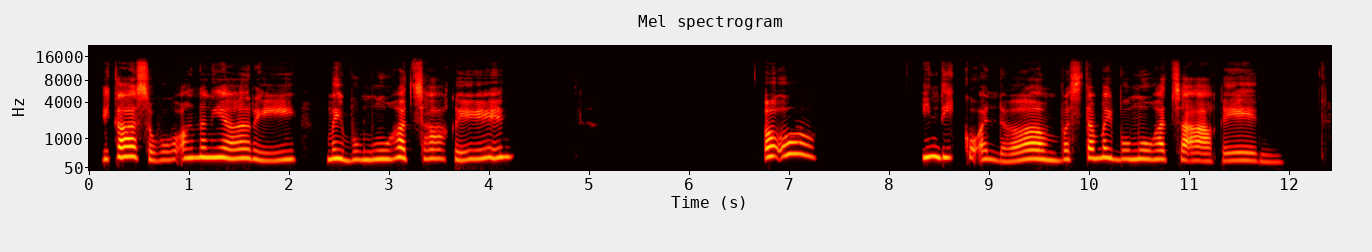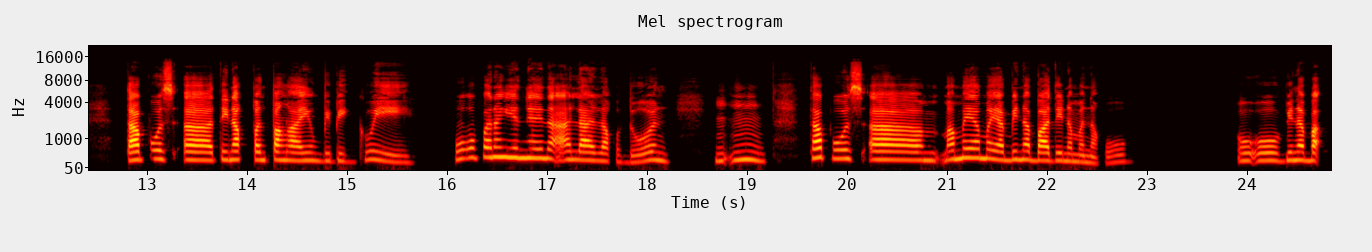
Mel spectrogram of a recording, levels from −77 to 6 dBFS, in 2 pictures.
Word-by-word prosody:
Eh, 255 - -4
kaso 315 -6 +6 0.3
ang 295 +2 -3
nangyari, 275 -6 0 0.3
may 275 +1 +1
bumuhat 255 +5 -2
sa 275 0 -1
akin. 285 +6 -2 2.5
Oo. 350 +2 +1 1.1
Hindi 310 -1 0 0.2
ko - - -5
alam 240 +1 0
basta 260 +3 0
may 295 +1 -1
bumuhat 260 -1 -4
sa 215 -3 +3
akin. 210 -4 -6 0.8
Tapos 240 +3 +5
ah 230 -1 +6
tinakpan 245 0 +1
pa 235 -1 +3
nga 225 -1 +3
yung 225 0 -4
bibig 210 -3 -8
ko 250 +2 -11
eh. 185 -8 -4 0.4
Oo 280 +4 -7
parang 315 +1 0
'yon 300 -2 -1
nga 285 -1 +1
naalala 235 -5 +1
ko 190 - -18
do'n, 200 +5 -8 0.5
mm. 230 0 -9 0.4
Tapos 275 -3 +3
um, 235 -2 +4
mamaya-maya 270 0 +1
binaba 240 -1 +2
din 220 -2 -3
naman 190 -2 -7
ako. 170 +5 -16 1.1
Oo, 220 +1 -6
binaba 230 -1 +2
245 Hz, 105 wpm, -24 LUFS, 225-275 Hz, 2.5 s, kaso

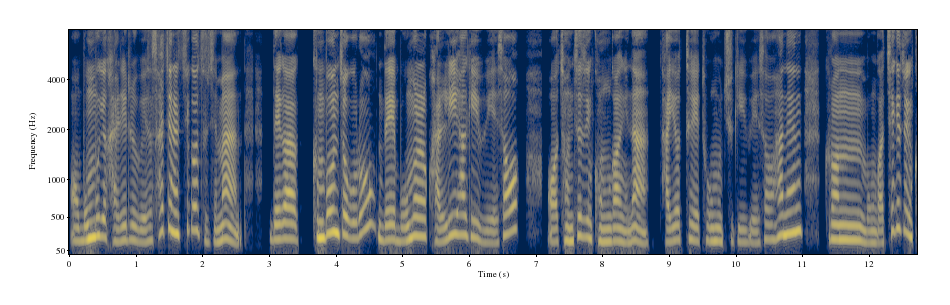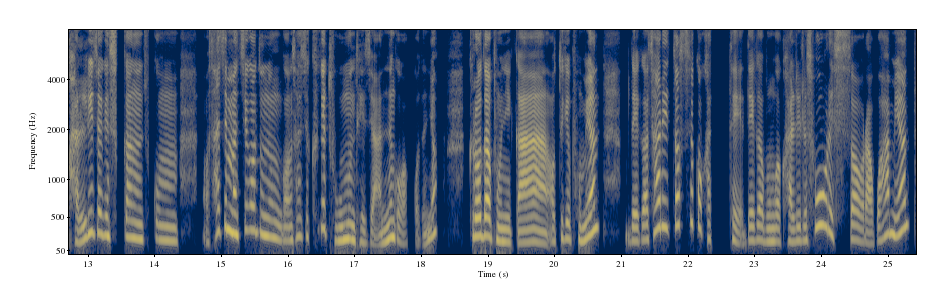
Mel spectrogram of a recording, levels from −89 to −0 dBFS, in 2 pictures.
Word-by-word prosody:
어 180 - -4
몸무게 225 +6 +5
관리를 185 -2 -4
위해서 165 +3 -5
사진을 300 - +3
찍어 320 +2 -2
두지만 180 - 0 0.4
내가 205 0 +3 0.2
근본적으로 275 - +4
내 195 0 +3
몸을 220 +8 +2
관리하기 225 +3 0
위해서 160 - 0 0.4
어 170 0 -1
전체적인 205 +6 -1
건강이나 170 -2 0 0.2
다이어트에 185 +2 -2
도움을 180 -1 -4
주기 165 -2 -7
위해서 160 +7 -7
하는 275 +8 +3 0.3
그런 195 -2 +2
뭔가 155 0 -4
체계적인 315 - 0
관리적인 255 - +1
습관은 220 -2 0
쪼끔 190 -3 -6 0.4
어 - - -15
사진만 305 -3 +2
찍어두는 265 - -2
건 185 0 -5
사실 235 +2 -7
크게 345 +7 -2
도움은 190 0 -1
되지 160 -3 -10
않는 185 +10 -1
것 195 -5 -3
같거든요? 155 - -7 0.5
그러다 245 +1 +6
보니까 165 -4 +2
어떻게 210 +4 -4
보면 215 - +2 0.4
'내가 185 +2 -2
살이 355 - +1
쪘을 390 +3 -2
것 350 - 0
같아. 210 -8 -10 0.5
내가 185 +1 -2
뭔가 175 0 -3
관리를 180 +2 -5
소홀 370 - +1
했어.'라고 185 - -2
하면 275 +6 +1
200 Hz, 320 characters per minute, -23 LUFS, 175-260 Hz, 0.5 s, 그러다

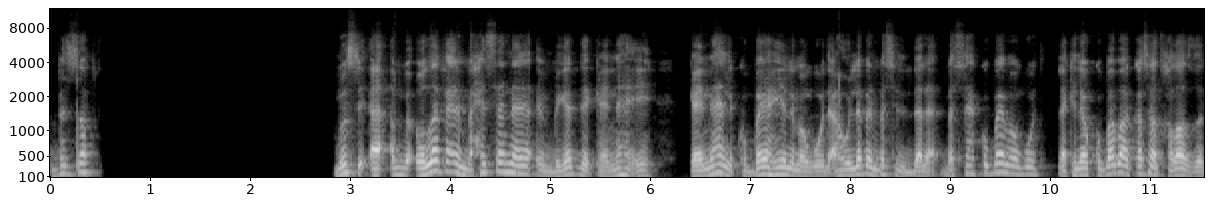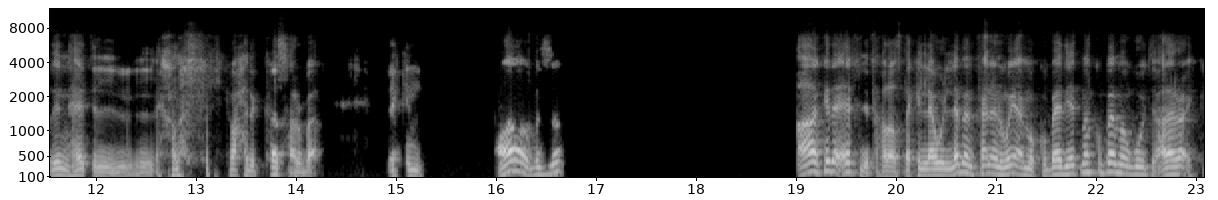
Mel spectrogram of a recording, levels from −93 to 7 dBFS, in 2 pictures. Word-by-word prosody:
بالضبط. 175 +8 -3 2.3
بُصّي، 165 +7 +1
آآ 315 +1 +6
ب 135 - -3
والله، 200 +11 +7
فعلًا 185 -9 +1
باحس 175 +2 -3
إنها 170 -5 +3
بجد 115 +4 -2
كإنها 110 +6 -3
إيه، 115 0 -6 0.3
كإنها 125 +11 +3
الكوباية 135 - +2
هي 140 +2 +1
اللي 130 - +1
موجودة، 100 -1 0
أو 115 +2 0
اللبن 150 -1 +2
بس 145 -3 -5
اللي 95 -5 -6
إدّلق، - - 0
بس 115 +5 -6
أهي 160 - -3
الكوباية 170 +3 +1
موجودة، 145 -3 -3
لكن 125 - -1
لو 130 - +5
الكوباية 130 +5 +1
بقى 170 -4 +5
كسرت، 150 -1 0
خلاص، 125 -6 +3
ده 100 0 -2
دي 125 - 0
نهاية 120 +1 -3
ال 95 -1 -6
ال - - -13
خلاص، - - -5 0.3
الواحد 120 -2 -3
اتكسر 140 +5 -2
بقى، 285 +1 -5 0.6
لكن - - -6 0.8
آه، 210 - +6
بالضبط. 155 +8 -4 2.3
آه، 195 - +5
كده 200 0 +1
قَفلت 185 - -2
خلاص، 100 +2 -1
لكن 125 +2 -2
لو 125 0 +3
اللبن 165 +6 +1
فعلًا 155 -1 -1
وقع 150 +2 +1
من 130 -2 -1
الكوباية 145 +4 0
ديّة، 155 +2 0
ما 180 - +1
هي - - -2
الكوباية 185 0 0
موجودة، 145 -4 -2
على 140 - +4
رأيِِك، 155 - -3
140 Hz, 160 wpm, -21 LUFS, 115-165 Hz, 2.3 s, والله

